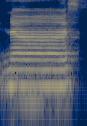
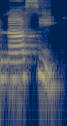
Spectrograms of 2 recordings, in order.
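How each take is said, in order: First: The word ends on s, no final vowel. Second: The word ends with a final i vowel. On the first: The speaker calls it right. "Dibaca nas, dua harakat" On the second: The speaker calls it wrong. "kita tak baca nasi"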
